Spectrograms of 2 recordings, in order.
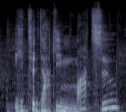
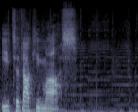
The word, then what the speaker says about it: itadakimasu: it to his mouth what a delicious meal itadakimatsu isn't that thank you for the meal it's itadakimasu is how it's pronounced i actually just heard that in a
